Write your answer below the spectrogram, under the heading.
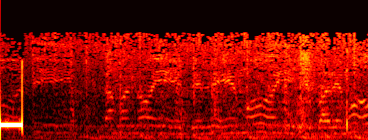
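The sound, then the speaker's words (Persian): A busy tone follows a dropped phone call: one short, loud, steady beep at the very start, then only a faint, murmuring background for the rest. “بله فکر میکنم بازم تماس قد شد.”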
